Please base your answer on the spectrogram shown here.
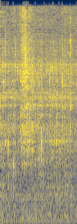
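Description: Liquid pours steadily down a fork into a flask at home for a brewing yeast starter, a continuous close trickling wash lasting the whole moment with no talk over it.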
